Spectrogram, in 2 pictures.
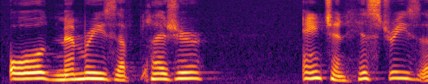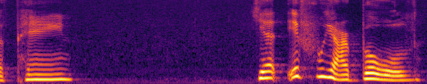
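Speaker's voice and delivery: usual speaking voice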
